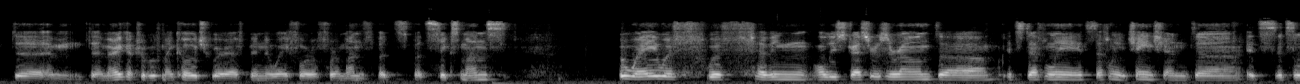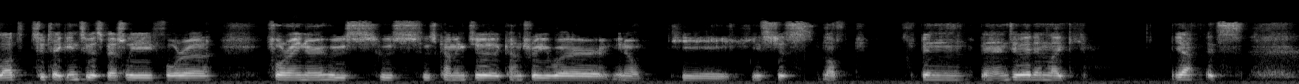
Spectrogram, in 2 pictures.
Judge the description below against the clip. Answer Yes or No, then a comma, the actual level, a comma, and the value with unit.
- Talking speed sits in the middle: Yes, average, 160 wpm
